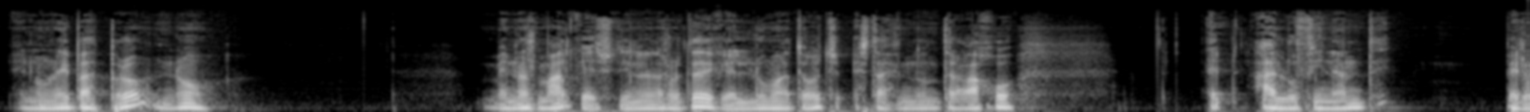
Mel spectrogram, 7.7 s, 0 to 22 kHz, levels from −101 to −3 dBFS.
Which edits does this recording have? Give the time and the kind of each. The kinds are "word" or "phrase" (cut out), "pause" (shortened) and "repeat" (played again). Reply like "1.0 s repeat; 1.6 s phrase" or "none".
none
